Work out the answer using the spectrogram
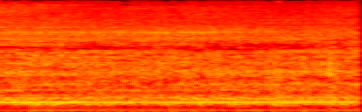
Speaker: Endingnya ya servis terakhir sebelum servis yang ini diganjel pakai plastik si selangnya itu, jadi bunyinya baru normal lagi nih.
